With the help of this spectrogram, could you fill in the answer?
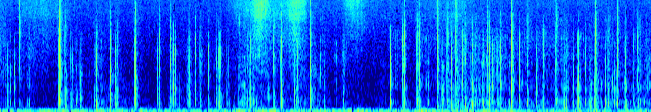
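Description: Long nails and fingertips tap and scratch the top, sides and front of a hollow pink glossy PVC cosmetic bag with a bow, standing upright on a table. A quick, steady stream of soft, dull taps with tiny crisp clicks is heard, mostly low in tone and dying away instantly. Brief airy scratching swishes come in around the middle.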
